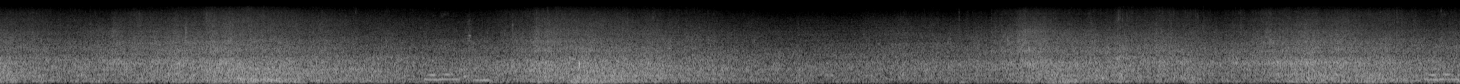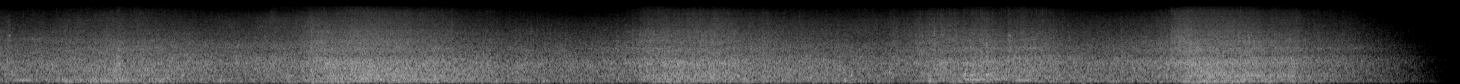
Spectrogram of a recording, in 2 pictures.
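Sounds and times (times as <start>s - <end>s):
sea waves on a rocky shore: 0.0s - 28.9s.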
